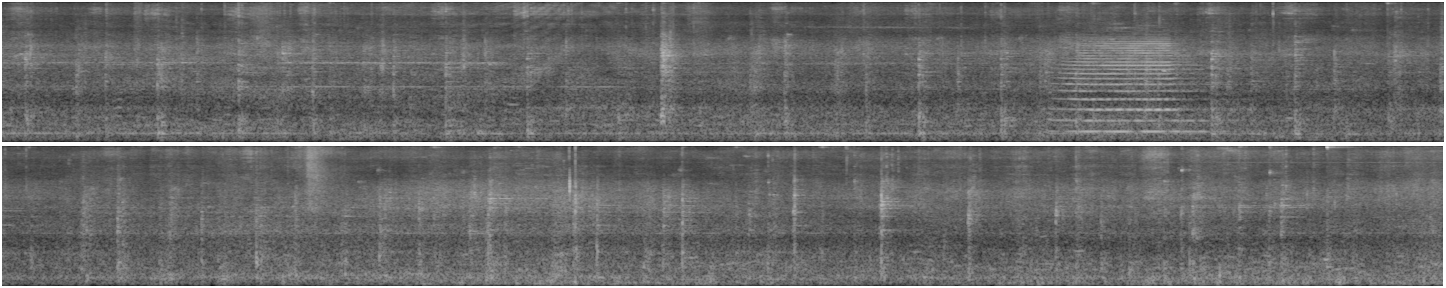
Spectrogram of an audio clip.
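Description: Train running slowly, heard from aboard a coach: steady rolling noise with wheels clicking over rail joints. A train horn sounds once for about a second and a half, about eleven seconds in.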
